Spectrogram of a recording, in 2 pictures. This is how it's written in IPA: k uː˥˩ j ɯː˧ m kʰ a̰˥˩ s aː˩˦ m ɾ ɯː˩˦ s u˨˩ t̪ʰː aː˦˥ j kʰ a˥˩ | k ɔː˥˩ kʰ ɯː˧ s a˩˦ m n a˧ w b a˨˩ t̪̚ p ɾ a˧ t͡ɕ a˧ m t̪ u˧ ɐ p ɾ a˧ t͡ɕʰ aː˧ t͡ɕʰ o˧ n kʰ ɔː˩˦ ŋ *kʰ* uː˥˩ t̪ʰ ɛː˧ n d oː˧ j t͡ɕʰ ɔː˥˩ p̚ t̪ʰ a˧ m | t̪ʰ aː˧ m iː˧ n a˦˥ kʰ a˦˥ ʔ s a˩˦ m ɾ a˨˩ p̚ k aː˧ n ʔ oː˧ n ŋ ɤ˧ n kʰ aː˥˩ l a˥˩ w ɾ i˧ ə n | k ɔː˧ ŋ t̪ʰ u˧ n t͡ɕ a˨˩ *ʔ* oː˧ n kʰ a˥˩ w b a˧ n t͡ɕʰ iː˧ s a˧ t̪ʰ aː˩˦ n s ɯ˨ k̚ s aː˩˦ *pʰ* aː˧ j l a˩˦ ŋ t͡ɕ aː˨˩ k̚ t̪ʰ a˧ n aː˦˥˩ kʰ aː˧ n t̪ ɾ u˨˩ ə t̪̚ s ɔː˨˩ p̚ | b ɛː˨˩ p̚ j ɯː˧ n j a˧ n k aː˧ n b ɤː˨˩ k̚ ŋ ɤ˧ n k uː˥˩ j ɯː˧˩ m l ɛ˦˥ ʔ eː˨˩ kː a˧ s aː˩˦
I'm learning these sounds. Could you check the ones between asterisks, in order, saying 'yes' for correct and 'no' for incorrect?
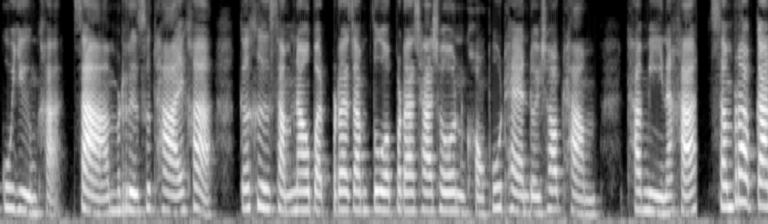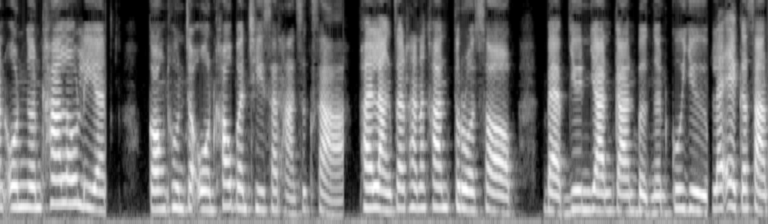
no, yes, yes

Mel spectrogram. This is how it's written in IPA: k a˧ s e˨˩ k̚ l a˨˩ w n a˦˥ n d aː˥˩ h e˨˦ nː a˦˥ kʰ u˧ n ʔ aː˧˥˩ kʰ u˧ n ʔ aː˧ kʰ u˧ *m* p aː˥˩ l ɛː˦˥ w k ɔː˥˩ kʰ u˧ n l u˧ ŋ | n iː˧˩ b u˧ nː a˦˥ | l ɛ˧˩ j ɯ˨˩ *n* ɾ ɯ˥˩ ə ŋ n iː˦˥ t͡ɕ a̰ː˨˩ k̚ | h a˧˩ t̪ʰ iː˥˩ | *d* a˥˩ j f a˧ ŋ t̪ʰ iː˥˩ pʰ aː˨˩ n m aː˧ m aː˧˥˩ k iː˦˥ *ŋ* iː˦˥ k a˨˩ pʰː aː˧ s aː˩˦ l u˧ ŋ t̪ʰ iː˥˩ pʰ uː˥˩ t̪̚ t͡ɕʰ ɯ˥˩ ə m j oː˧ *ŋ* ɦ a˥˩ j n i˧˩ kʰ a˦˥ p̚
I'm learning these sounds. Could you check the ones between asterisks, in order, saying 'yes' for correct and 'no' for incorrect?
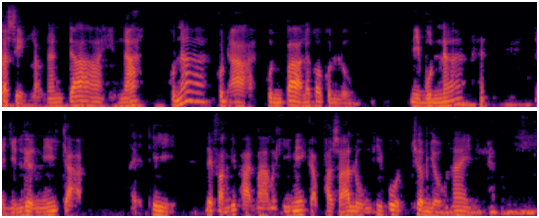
no, yes, yes, no, yes

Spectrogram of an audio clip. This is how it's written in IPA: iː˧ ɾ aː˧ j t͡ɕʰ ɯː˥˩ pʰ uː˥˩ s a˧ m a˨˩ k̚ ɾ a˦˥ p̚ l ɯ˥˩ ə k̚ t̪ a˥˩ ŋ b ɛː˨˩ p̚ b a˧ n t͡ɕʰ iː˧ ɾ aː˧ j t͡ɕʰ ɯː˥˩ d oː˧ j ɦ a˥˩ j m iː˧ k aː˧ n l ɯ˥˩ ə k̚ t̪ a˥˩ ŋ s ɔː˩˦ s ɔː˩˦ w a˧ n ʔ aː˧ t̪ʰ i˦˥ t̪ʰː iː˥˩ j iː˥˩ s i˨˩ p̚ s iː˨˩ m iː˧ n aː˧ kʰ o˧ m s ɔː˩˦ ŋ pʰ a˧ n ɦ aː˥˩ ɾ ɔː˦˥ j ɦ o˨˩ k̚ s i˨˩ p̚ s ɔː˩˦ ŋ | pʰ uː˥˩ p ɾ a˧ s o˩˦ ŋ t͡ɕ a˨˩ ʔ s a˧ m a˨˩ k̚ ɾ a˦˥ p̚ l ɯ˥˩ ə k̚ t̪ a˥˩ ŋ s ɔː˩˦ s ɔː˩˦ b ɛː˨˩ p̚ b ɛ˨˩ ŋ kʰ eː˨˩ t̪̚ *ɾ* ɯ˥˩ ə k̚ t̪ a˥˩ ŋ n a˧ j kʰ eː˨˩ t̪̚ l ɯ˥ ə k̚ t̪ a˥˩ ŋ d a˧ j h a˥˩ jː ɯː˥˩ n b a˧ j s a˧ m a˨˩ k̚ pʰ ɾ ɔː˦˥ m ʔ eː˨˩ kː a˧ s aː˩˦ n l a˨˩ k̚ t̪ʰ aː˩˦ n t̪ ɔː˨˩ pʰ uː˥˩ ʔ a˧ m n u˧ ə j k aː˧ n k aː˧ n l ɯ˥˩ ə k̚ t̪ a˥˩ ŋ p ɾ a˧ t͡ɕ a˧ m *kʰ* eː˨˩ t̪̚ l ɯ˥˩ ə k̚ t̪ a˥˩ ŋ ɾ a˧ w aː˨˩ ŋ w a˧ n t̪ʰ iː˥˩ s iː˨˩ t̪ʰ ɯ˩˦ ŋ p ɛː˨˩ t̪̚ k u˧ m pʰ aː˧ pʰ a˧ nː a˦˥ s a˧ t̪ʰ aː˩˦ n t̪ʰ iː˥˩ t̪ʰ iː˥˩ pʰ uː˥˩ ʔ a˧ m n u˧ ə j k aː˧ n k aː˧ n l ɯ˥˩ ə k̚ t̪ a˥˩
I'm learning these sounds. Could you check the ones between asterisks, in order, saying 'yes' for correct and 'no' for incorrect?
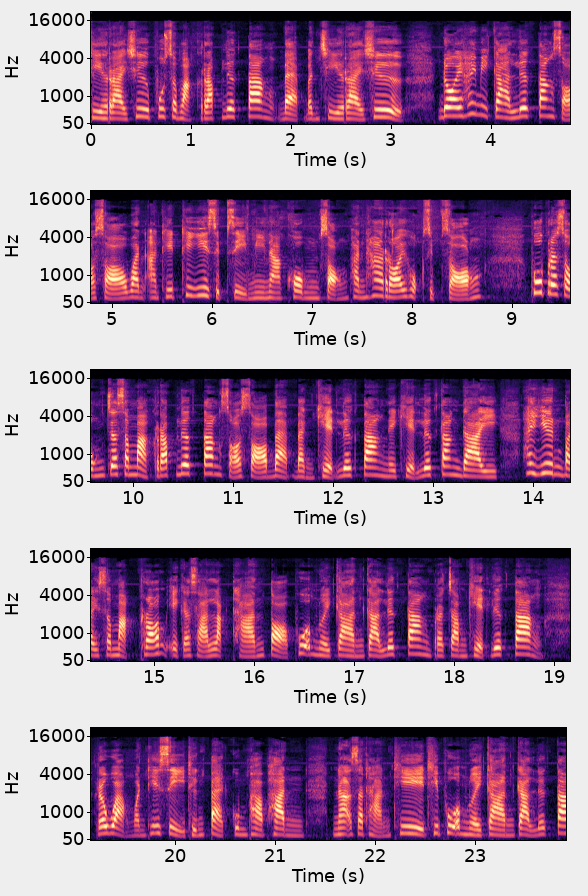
no, yes

